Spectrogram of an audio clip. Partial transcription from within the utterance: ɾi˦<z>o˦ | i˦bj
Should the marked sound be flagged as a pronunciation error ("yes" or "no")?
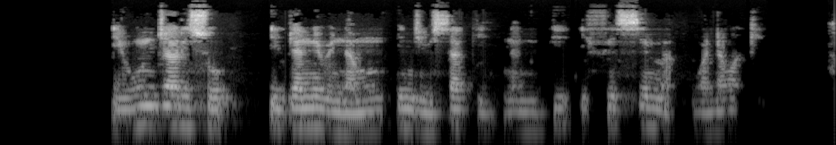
yes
